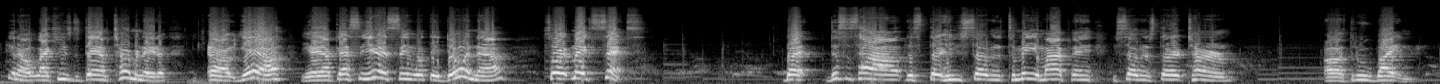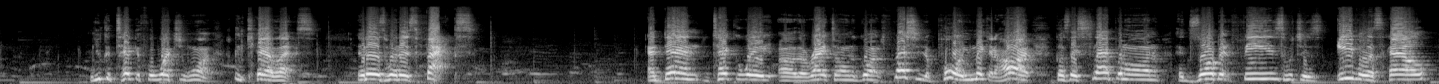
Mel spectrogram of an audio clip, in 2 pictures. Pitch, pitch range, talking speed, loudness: 225 Hz, 200-255 Hz, 190 wpm, -11 LUFS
